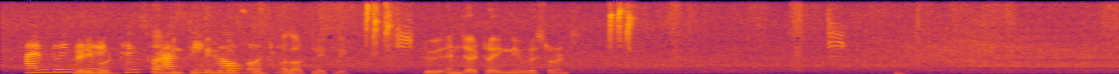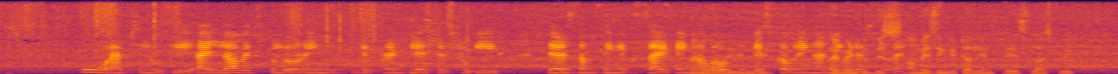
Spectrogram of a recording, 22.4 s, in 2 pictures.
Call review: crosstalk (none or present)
present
